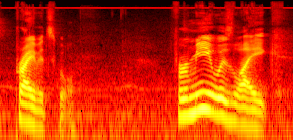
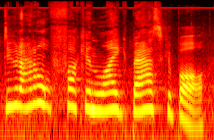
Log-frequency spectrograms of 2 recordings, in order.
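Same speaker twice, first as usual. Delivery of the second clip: retold protest; 8 semitones higher than usual. Acting out his protest to team.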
